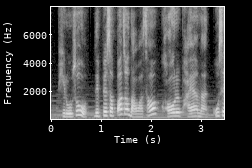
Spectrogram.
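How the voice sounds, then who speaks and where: Noticeable background noise sits behind a woman with a high-pitched voice. She moves at a moderate pace with very wide pitch swings. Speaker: book reviewer. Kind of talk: book review narration.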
